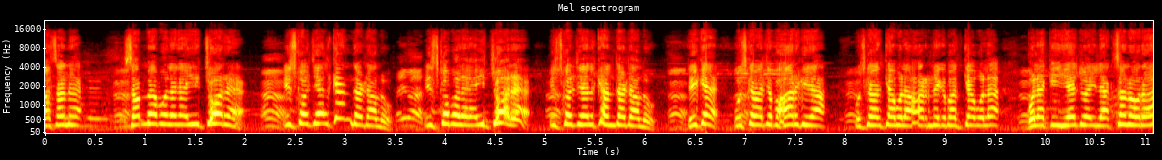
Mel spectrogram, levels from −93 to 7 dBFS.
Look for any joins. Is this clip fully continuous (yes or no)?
yes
